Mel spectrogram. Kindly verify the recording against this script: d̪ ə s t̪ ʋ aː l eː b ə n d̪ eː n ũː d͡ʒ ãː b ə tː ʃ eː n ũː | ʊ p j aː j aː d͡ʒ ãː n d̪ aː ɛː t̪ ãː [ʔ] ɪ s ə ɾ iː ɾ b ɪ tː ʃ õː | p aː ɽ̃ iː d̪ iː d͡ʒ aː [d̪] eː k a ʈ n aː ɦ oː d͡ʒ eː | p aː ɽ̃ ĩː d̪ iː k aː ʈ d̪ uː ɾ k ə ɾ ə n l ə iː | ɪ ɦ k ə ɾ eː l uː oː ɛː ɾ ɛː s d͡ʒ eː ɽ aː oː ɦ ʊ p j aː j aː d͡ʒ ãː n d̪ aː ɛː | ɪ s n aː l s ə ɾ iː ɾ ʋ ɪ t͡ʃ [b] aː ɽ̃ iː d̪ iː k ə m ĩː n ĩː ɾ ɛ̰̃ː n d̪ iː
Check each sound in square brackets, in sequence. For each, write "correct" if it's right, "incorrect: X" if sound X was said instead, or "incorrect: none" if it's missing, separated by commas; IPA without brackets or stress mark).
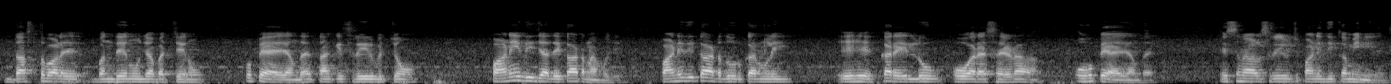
incorrect: k, correct, incorrect: p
